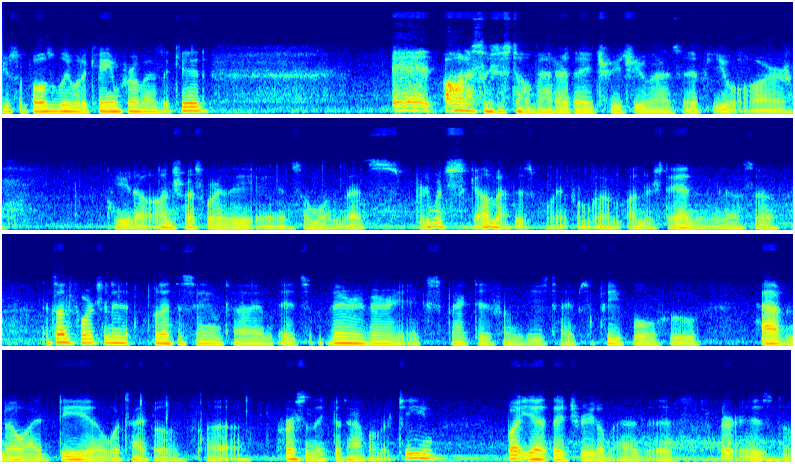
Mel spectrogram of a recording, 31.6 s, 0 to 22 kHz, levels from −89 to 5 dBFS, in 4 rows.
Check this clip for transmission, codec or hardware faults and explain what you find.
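Nothing audible points to a transmission, codec or hardware fault anywhere in the clip.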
